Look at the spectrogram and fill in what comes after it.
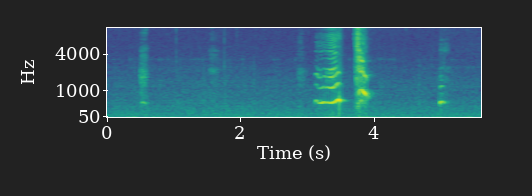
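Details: Acted sneezes for a requested skit, performer in fursuit: two loud sneezes in quick succession with faint room noise.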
